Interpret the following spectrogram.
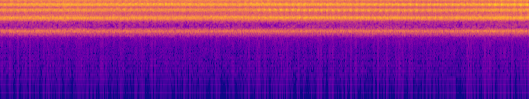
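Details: Massed song of higurashi cicadas, a constant shrill ringing in several high layers that grows slightly louder and more pulsed toward the end.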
